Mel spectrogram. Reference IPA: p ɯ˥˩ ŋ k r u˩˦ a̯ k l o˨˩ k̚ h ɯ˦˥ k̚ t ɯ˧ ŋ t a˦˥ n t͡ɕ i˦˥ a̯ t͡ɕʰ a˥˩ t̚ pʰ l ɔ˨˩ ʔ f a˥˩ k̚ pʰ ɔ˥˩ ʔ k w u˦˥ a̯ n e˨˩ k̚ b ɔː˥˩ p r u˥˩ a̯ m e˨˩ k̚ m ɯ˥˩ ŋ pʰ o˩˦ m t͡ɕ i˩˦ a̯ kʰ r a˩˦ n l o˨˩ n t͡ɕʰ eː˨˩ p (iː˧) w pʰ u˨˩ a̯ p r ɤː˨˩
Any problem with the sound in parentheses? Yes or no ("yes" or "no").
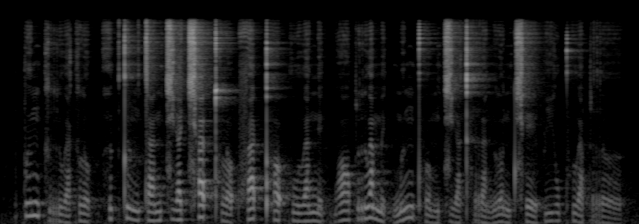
no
